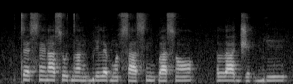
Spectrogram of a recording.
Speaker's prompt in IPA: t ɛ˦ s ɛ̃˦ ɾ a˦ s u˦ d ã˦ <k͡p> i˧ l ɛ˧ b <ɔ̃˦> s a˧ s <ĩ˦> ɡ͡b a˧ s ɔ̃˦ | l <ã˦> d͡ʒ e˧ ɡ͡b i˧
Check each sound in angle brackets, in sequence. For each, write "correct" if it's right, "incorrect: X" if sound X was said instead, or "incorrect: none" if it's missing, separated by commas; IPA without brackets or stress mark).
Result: incorrect: ɡ͡b, incorrect: ɔ̃˧, correct, incorrect: a˦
